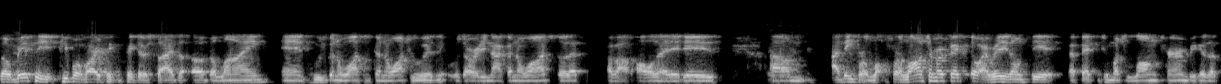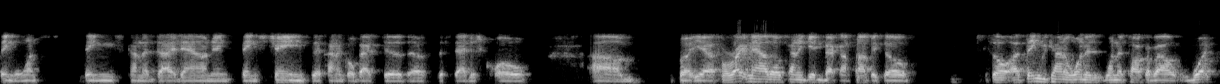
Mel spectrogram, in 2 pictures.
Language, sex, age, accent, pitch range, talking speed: English, male, 30-49, American, 90-115 Hz, 250 wpm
